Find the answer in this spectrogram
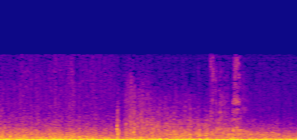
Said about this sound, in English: Truly, a couple of things are about to happen because you hear boom, boom, two explosions go off.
